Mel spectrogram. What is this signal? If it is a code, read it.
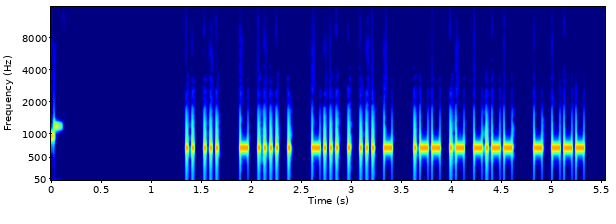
Morse code, heard as a keyed tone, about 40 wpm, 700 Hz. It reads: IS THE BEST WAY TO
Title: Sets of 5 Words Encore 40wpm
